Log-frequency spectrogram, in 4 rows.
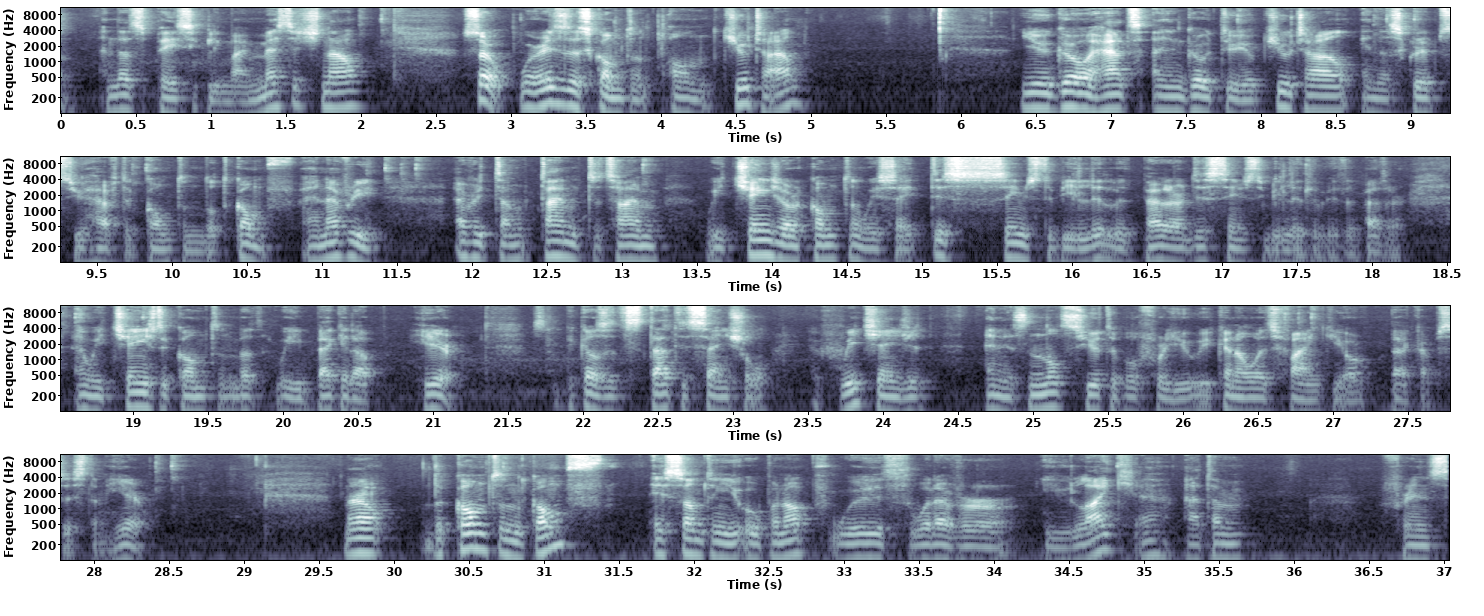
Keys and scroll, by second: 3.7 shift+super+Return.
